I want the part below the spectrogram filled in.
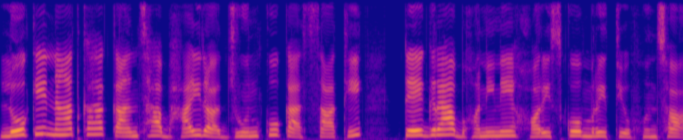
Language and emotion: Nepali, neutral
